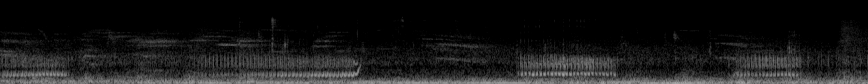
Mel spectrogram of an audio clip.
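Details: Massaged orange cat voices four sustained, even-pitched meows of varying length, the second longest and ending in a brief upward flick, against a steady low drone.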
